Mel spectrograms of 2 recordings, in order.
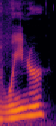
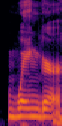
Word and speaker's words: Winger: Did you say his name was Wiener? Winger.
